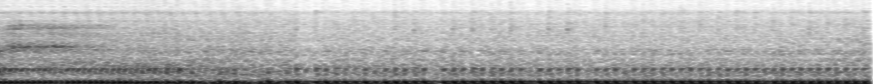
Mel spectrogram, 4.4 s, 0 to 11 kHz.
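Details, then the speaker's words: 1977 BMW R100S motorcycle, 40 years old: a slight throttle twist makes the lumpy low idle sag and nearly die, then recover to an uneven loping beat; larger twist revs it; throttle stumble near stall. "You may have seen that. I turned it just a little and it was going to die."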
